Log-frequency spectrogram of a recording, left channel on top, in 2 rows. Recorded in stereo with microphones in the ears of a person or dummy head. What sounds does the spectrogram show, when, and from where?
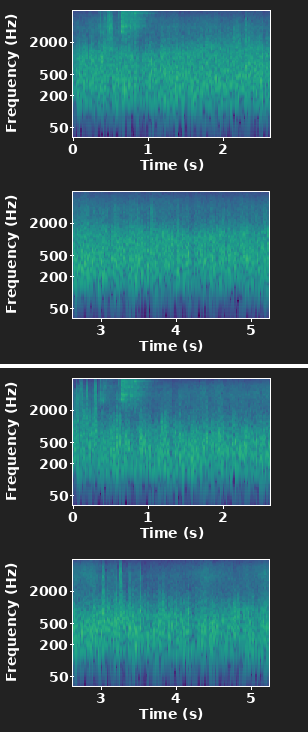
0.3 s keys jangling: 5° left (ahead or behind), 1.5 m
